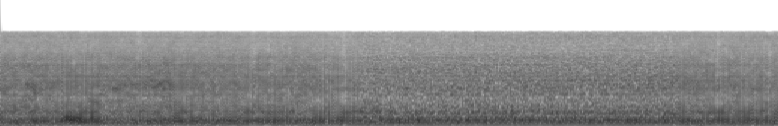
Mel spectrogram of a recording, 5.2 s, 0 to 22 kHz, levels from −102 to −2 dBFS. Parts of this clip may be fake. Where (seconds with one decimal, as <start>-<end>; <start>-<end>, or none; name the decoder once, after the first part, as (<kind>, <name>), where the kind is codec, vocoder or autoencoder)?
0.0-2.4 (vocoder, Vocos); 4.5-5.2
